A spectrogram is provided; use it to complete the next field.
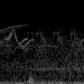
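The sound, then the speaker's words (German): A common blackbird sings a short, fluty whistled phrase that swoops up and down over a low outdoor rumble, in the Saarland. “Ein das, das ist eine Amsel.”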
